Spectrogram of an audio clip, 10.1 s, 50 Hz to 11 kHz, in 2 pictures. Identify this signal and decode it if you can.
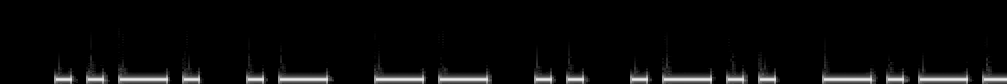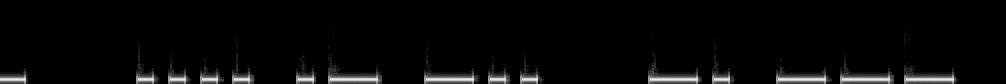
Morse code, heard as a keyed tone, about 15 wpm, 700 Hz. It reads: FAMILY HAD NO
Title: Sentences from Top 1600 Words 15wpm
